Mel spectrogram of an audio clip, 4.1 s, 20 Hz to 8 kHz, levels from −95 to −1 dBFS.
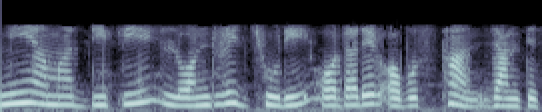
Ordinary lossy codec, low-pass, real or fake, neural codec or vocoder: AAC, 16 kbps; 7.2 kHz; real; none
